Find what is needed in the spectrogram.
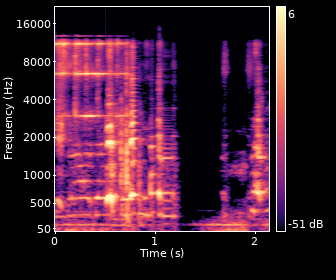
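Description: A small brass hand bell shaken fast, its high ringing running on with laughter and stopping a little under a second in.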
